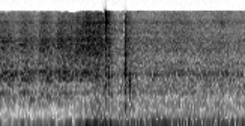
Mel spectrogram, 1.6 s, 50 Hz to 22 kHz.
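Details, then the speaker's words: 2008 Ford F-450 King Ranch 6.4 diesel 4WD, 128,000 miles, cold start after four or five days sitting at about 60°F: brief crank, catches at once, firm even rumble and clean revs, no smoke, no engine lights; healthy. "it starts right up there's no uh smoke or anything like that [Music] see how that rev it sounds good sounds healthy there's no engine lights on"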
